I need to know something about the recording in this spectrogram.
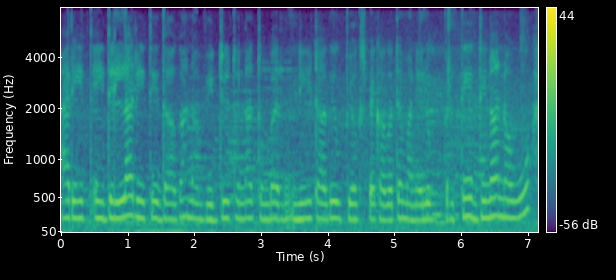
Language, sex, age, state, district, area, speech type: Kannada, female, 30-45, Karnataka, Hassan, urban, spontaneous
